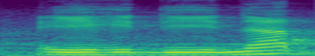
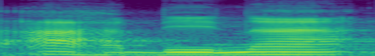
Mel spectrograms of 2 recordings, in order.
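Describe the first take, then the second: First: The word begins with an i vowel. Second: The word begins with an a vowel. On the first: Guide us to the right path. The speaker calls it right. "ihdina tuh hamzahnya kasrah" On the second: Give us a gift. The speaker calls it wrong. "fathah hamzah ... dibaca ahdina"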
